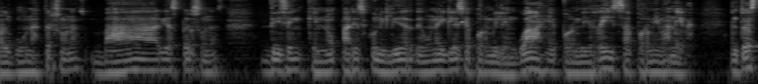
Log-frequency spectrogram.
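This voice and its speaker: A man with a Colombian accent giving a casual sermon teaching as a church leader, colloquial and laid-back, slowing down to stress his points. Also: sits low, slightly rough. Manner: laid-back, colloquial, mimics voices, slows for emphasis.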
